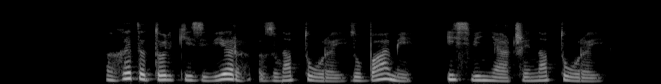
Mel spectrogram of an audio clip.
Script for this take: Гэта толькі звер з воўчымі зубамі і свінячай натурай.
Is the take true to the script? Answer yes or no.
no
